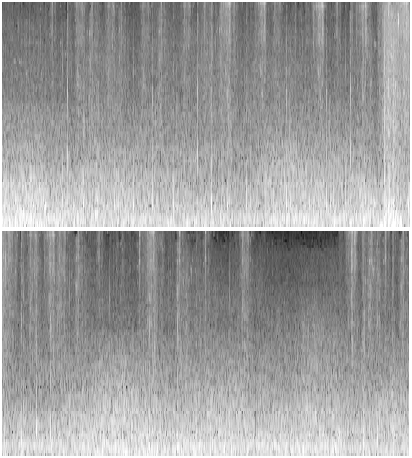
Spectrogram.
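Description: Armored footsteps clatter quickly on stone.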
